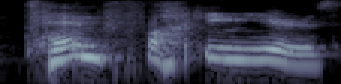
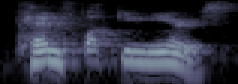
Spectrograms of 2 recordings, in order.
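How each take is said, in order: First: Very slow, louder, every word hammered; repeating it louder and much slower for effect; drawn-out louder repeat. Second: Slowed, each word weighted; first take of a ranting repeat, words stressed; emphatic first statement. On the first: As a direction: drag it out and slam TEN. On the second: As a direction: lay down the number firmly. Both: Real, not acted.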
